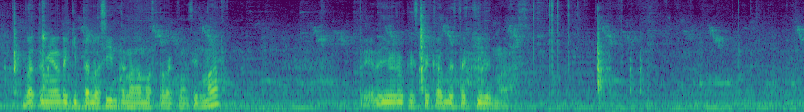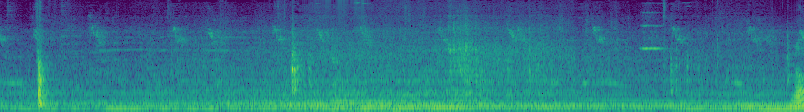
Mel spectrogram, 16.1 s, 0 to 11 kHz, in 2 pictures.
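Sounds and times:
birds chirping: 0.0s - 11.8s, 12.4s - 16.0s
tape rustling: 5.2s - 6.5s.

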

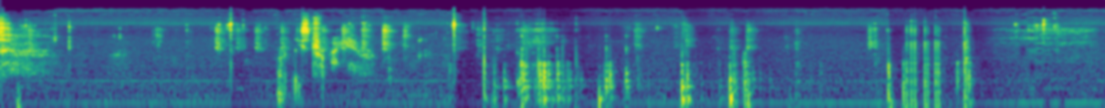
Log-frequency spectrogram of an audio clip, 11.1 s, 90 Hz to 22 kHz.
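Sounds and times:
hardware clicks and knocks: 3.8s - 8.1s, 8.7s - 9.8s.

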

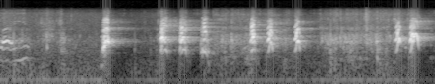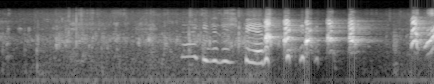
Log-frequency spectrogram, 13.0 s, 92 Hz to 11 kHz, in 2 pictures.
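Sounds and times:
dog barking: 1.5s - 4.7s, 5.9s - 6.6s, 10.5s - 13.0s.

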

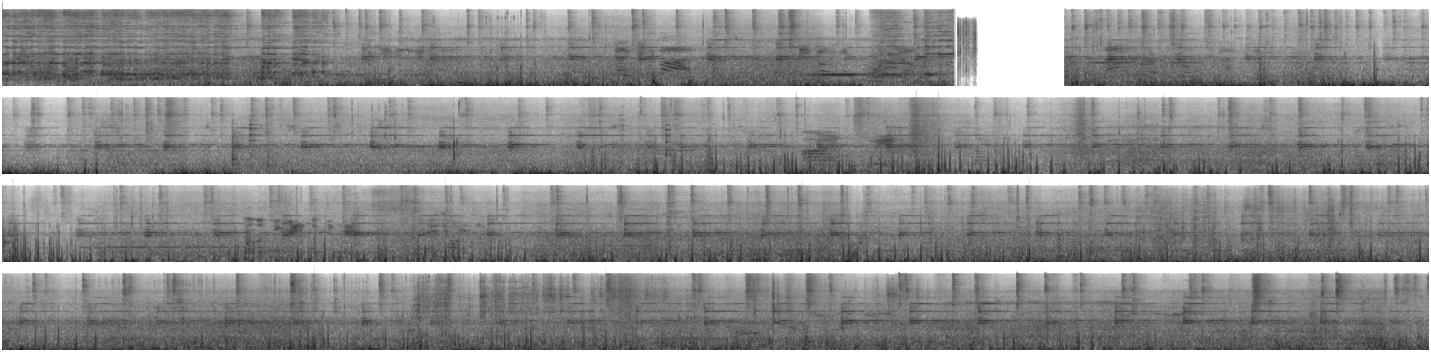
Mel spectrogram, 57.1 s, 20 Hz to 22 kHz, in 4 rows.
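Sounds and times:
steel wheels squealing on track: 0.0s - 4.4s, 7.2s - 9.6s
train low rumble with clicks: 0.0s - 9.4s, 10.6s - 57.0s.

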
